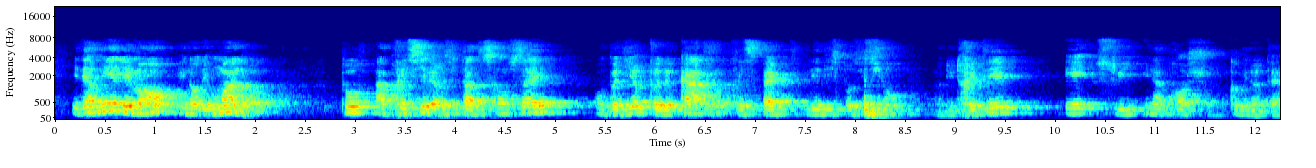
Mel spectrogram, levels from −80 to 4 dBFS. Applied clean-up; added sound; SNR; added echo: none; none; none; reverberation time 0.9 s.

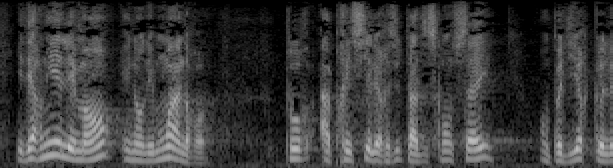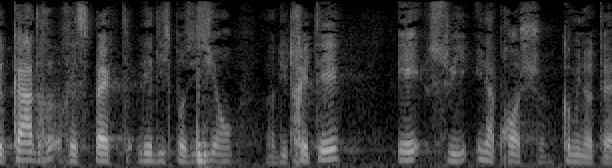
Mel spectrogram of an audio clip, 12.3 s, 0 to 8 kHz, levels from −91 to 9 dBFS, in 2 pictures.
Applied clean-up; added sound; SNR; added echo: none; none; none; none.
